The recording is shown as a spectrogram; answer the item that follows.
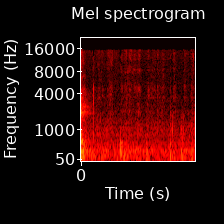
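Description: Marker pen writing on a whiteboard: faint rubbing strokes with a few light ticks.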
